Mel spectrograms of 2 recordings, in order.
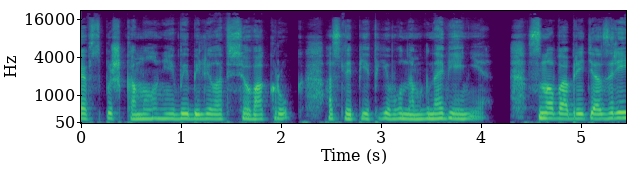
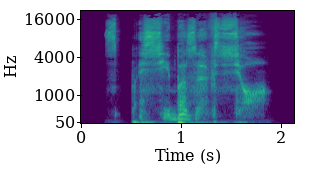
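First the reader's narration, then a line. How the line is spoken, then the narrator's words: Whispered. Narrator (Russian): ему показалось, что он услышал, как тот прошептал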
